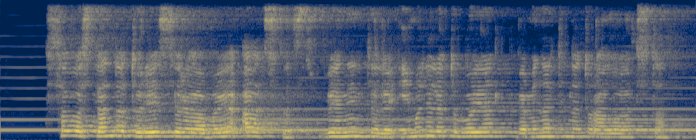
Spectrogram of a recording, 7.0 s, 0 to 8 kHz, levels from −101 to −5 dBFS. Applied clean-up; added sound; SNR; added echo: none; Wind instrument, woodwind instrument; 14 dB; reverberation time 1.5 s.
